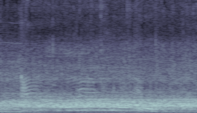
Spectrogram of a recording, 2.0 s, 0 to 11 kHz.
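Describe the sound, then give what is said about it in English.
A large stadium crowd of Cardinals fans cheers as number 50, Uncle Charlie, is introduced to perform the national anthem, a steady, dense roar of thousands of voices blending into continuous loud noise with scattered shouts and whoops, sustained throughout without pause. “So they bring him out. It's full crowd.”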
